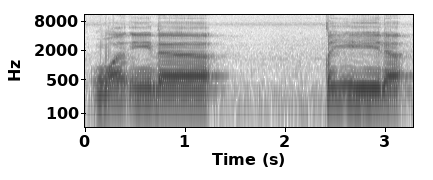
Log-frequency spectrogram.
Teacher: قاف کی آواز حلق سے ادا کی جائے گی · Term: بڑے قاف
